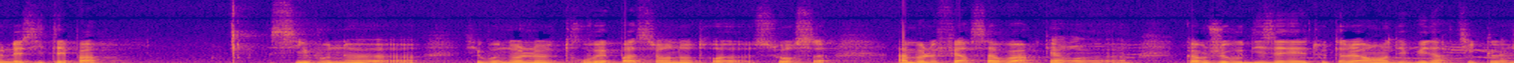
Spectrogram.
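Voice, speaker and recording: A man, a tech blogger, walking viewers through phone themes in a casual, halting way full of fillers. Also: lowish voice, a little hiss or hum. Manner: halting, filler-heavy, friendly. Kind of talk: casual screen-recorded walkthrough. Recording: dull lo-fi recording.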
